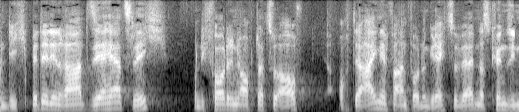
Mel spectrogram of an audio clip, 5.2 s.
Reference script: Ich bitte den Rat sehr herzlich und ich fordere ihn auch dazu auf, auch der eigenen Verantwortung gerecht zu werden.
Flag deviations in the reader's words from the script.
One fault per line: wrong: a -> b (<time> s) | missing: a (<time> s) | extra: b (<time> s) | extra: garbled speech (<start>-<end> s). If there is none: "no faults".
no faults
